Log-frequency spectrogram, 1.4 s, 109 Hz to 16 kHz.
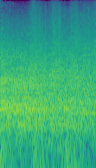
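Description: A dense, steady roar from a wrestling arena crowd cheering in the WWE 2K25 video game, sustained at a constant level with no breaks.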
